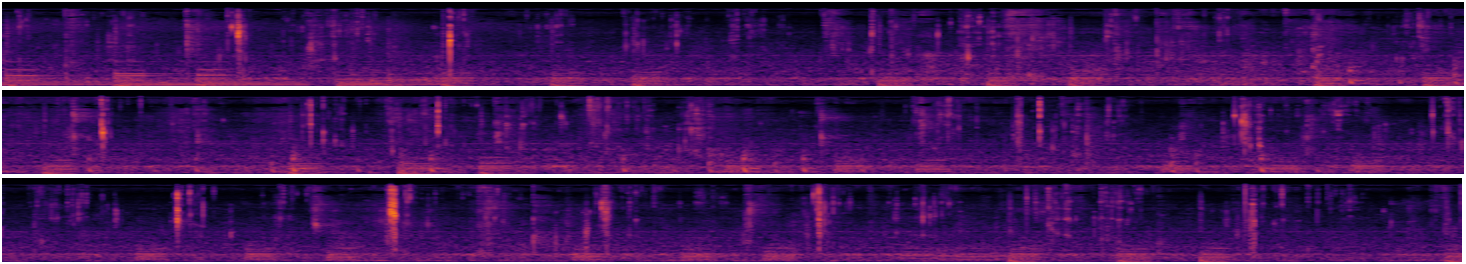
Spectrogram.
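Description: Close-miked chewing and biting of rice and pork curry, with many small irregular wet mouth clicks and crunches. Soft background music plays underneath.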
